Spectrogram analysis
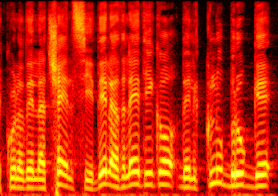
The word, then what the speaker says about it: Club Brugge: Occhio, perché si dice Club Brugge, io lo ricordo sempre perché verrò bullizzato nei commenti, ma ho commentato il belga e ho conoscenze lì, vi posso assicurare che la pronuncia corretta è questa.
